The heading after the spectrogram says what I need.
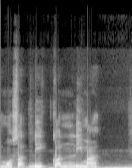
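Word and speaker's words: مصدقا لما: ini di sini ada tanwin bertemu La ini idgham Bila Ghunnah jadi bunyi tanwin kita masukkan ke la yang asal Bacanya adalah musaddiqon lima musaddiqon limaah tanwin kita masukkan ke lam musaddiqonima tidak ada dengung musaddiqonima untuk contoh nun mati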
